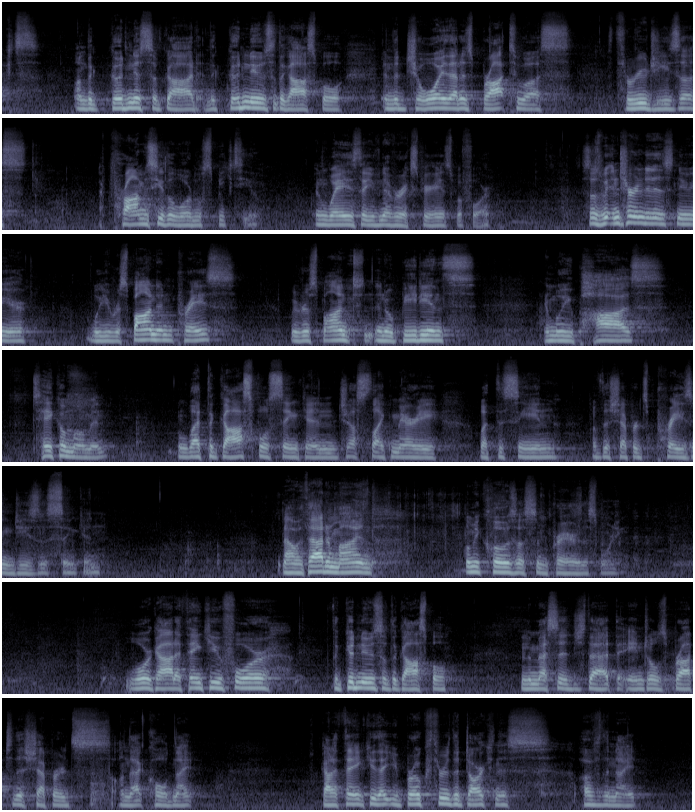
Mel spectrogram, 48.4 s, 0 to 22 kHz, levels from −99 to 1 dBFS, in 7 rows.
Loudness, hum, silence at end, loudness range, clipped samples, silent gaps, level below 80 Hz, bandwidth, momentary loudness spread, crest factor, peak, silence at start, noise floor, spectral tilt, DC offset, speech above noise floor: -39 LUFS; none; 0.5 s; 7 LU; under 0.1%; none; -74 dBFS; 15.5 kHz; 16 LU; 22 dB; -18 dBFS; 0 s; -71 dBFS; -6 dB/octave; under 0.1%; 32 dB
